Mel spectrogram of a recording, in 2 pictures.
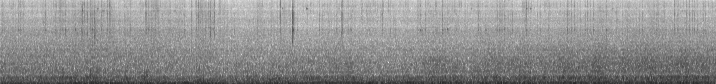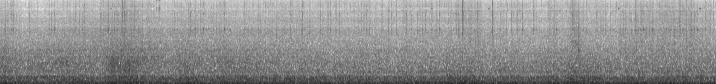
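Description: Car driving steadily along an unpaved dirt road: a continuous low rumble of engine and tyres on the dirt.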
